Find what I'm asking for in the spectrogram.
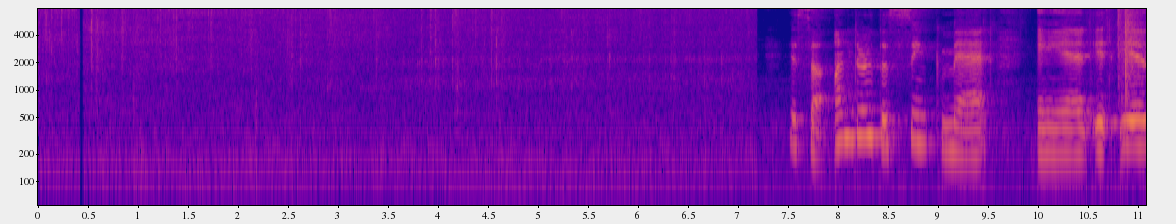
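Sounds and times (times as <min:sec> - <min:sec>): omelet sizzling in a skillet: 0:00.0 - 0:07.2.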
